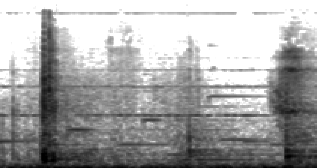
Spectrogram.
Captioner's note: sighs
